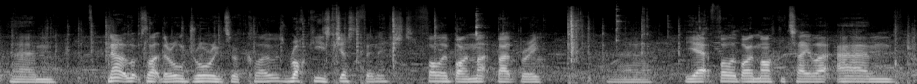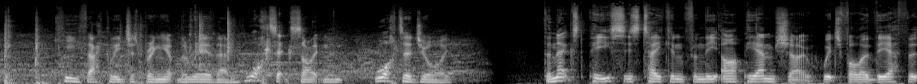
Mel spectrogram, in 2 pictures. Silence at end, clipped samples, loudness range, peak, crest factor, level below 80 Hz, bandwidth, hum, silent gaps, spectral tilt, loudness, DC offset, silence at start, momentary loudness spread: 0 s; under 0.1%; 2 LU; -2 dBFS; 16 dB; -42 dBFS; 19 kHz; none; 14.12-14.19 s; -5 dB/octave; -18 LUFS; under 0.1%; 0 s; 9 LU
